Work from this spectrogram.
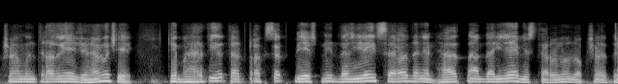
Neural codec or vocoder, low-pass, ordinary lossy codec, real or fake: codec, 16 kHz, 1 kbps, FreqCodec, larger model; 7.2 kHz; none; fake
